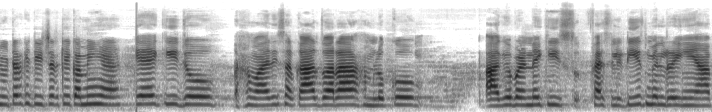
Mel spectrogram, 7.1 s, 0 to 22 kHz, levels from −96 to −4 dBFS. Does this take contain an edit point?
yes; 1 cut; at 1.3 s

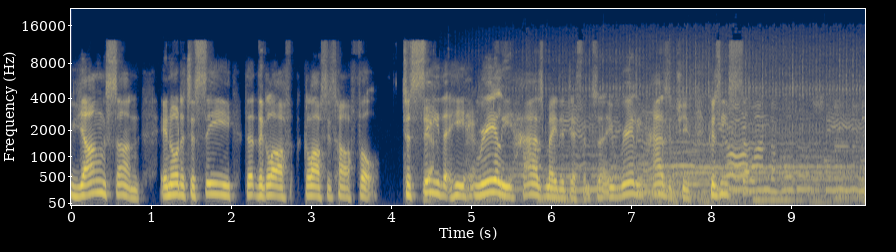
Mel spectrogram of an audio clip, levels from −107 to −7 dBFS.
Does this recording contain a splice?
yes; 1 cut; at 8.2 s

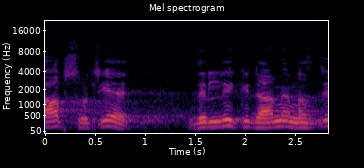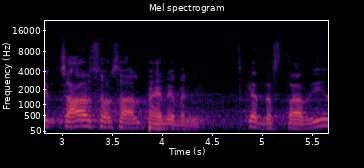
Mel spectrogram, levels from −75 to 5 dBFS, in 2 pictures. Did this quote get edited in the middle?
yes; 1 cut; at 4.7 s

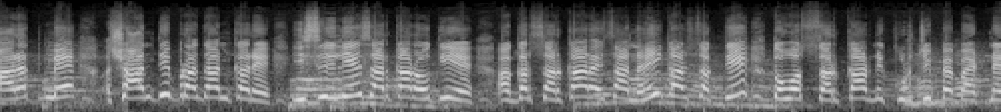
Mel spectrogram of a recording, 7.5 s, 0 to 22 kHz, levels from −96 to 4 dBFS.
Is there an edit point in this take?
no; 0 cuts

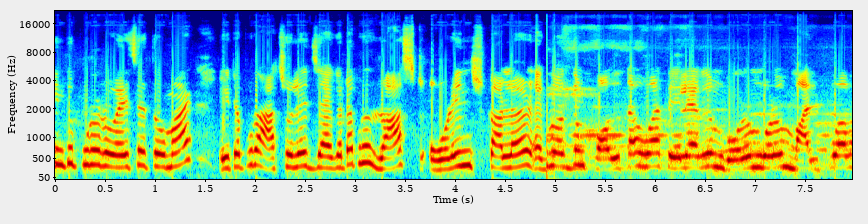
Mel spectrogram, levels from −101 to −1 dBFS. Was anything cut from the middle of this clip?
yes; 1 cut; at 4.9 s

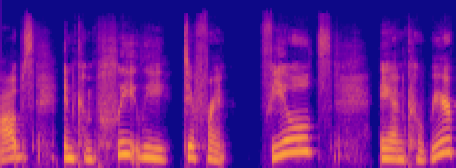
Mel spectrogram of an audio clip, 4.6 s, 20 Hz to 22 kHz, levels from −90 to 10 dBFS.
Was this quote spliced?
no; 0 cuts

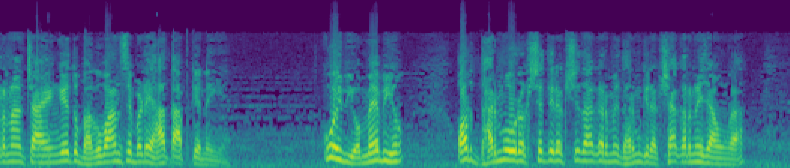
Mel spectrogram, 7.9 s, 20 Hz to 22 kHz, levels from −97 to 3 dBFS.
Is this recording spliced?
no; 0 cuts

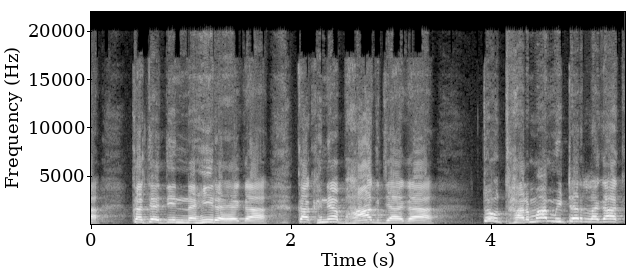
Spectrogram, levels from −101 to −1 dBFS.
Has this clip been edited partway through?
no; 0 cuts

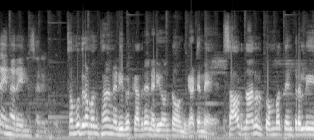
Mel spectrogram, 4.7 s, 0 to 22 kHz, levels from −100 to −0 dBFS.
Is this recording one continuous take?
no; 2 cuts; at 1.0 s, 3.4 s

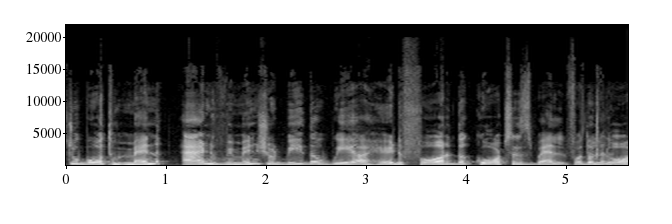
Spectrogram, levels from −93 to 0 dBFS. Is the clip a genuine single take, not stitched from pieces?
yes; 0 cuts

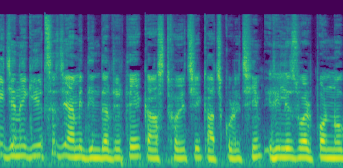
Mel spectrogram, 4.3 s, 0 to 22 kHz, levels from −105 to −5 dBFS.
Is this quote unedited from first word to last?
no; 1 cut; at 3.3 s

